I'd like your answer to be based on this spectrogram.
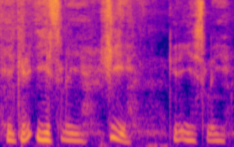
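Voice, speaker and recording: A man from Norway speaking English, giving relaxed, chatty travel commentary to camera outdoors at a jungle camp. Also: on the high side, moderate pace. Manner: relaxed, chatty, thinking aloud. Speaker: travel vlogger.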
